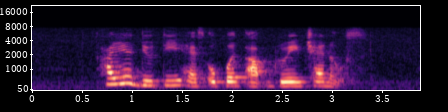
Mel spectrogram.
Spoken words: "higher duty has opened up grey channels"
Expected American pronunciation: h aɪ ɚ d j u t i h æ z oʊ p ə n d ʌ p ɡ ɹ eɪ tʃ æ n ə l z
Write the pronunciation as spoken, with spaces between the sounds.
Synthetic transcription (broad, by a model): h aɪ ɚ d j u t i h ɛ s oʊ p ə n ɑ p ɡ ɹ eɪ tʃ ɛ n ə l s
